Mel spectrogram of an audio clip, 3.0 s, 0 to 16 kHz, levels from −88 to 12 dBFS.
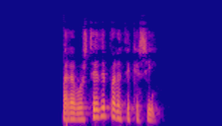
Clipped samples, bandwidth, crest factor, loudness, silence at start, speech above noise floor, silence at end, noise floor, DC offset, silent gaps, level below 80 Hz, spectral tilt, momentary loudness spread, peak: under 0.1%; 9.2 kHz; 22 dB; -25 LUFS; 0.85 s; over 66 dB; 0.9 s; under -90 dBFS; under 0.1%; none; -60 dBFS; -5 dB/octave; 7 LU; -6 dBFS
